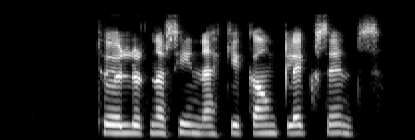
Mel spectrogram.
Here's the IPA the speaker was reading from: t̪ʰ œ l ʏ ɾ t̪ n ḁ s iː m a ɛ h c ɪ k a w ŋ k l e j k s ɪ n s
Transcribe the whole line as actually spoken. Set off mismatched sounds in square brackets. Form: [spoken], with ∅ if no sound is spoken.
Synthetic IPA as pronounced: t̪ʰ [œː] l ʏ ɾ t̪ n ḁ s iː [n] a ɛ h c ɪ k a w ŋ k l e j k s ɪ n s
